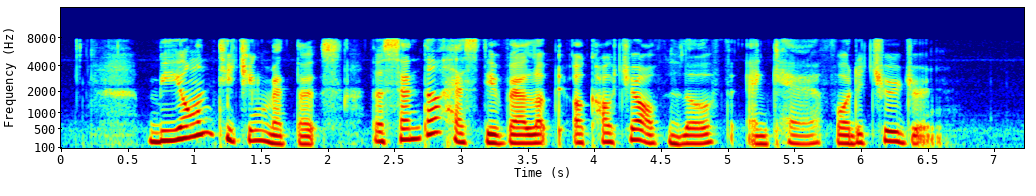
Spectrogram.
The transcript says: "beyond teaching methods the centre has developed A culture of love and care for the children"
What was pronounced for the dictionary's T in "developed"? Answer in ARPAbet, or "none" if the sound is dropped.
T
